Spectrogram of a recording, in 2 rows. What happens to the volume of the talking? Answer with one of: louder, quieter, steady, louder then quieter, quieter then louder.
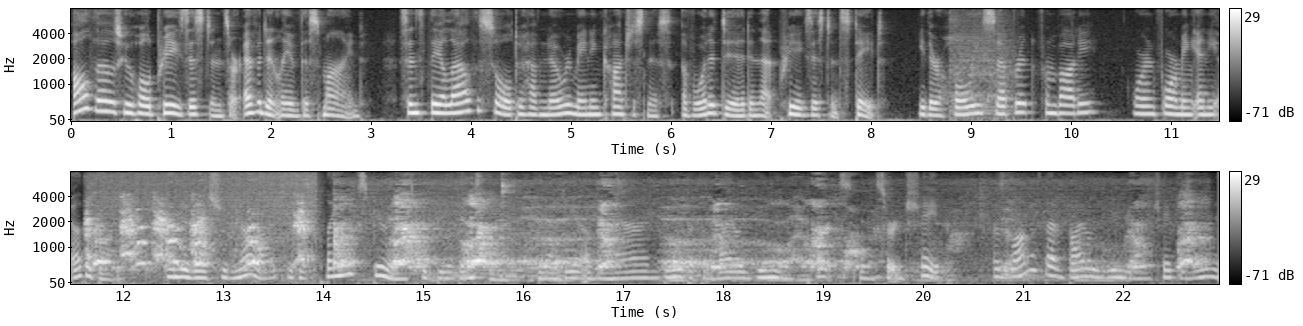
quieter.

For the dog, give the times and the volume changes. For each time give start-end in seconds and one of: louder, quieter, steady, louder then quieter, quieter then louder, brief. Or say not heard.
11.6-22.9 quieter.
